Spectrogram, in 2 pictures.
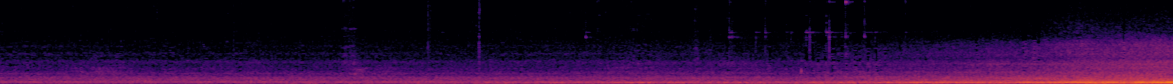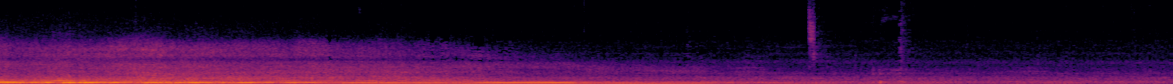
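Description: A passing motor vehicle's engine. It grows louder over several seconds, is loudest a little past the middle, then fades away with its pitch sinking slightly.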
